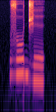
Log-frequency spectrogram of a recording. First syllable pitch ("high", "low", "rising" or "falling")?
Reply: high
